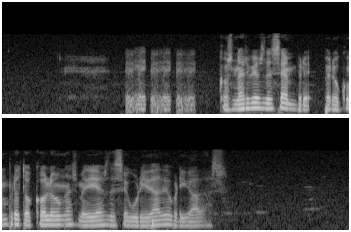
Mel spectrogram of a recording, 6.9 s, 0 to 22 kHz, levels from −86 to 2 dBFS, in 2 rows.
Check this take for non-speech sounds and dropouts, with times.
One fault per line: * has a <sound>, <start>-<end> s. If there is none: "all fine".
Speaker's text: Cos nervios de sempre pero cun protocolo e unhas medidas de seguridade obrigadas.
* has a laugh, 1.2-1.9 s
